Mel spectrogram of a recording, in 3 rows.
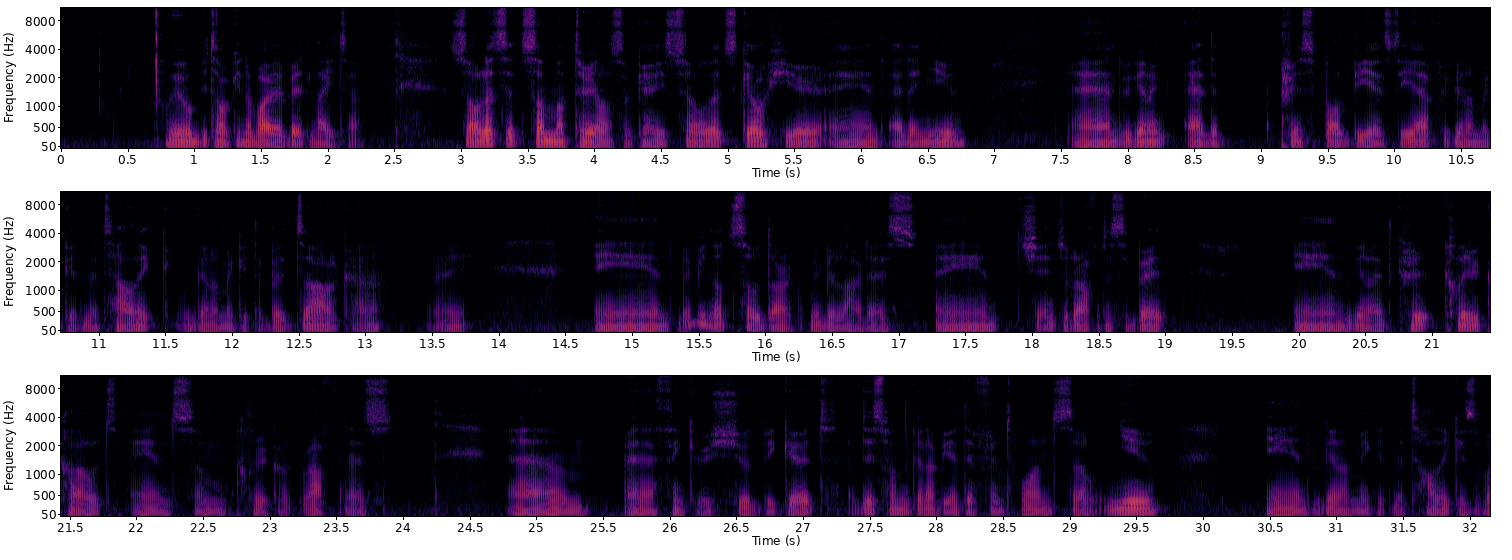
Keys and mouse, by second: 1.6 click, 4.3 click, 6.2 click, 10.2 click, 11.9 click, 17.8-18.9 drag, 20.5 click, 21.9-23.1 drag, 26.4 click, 29.1 click, 31.0 click.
